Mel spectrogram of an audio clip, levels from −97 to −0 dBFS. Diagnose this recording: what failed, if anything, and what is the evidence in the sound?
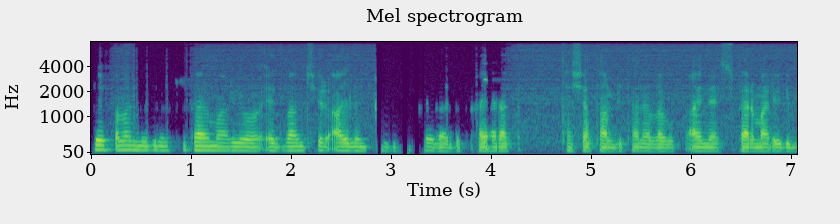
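The speech is suppressed in double talk, at the call-processing stage. The talker's speech dips sharply at 0.0–0.09 s, 0.49–1.0 s and 2.86–4.08 s, by roughly 20 to 30 dB at worst. The echo canceller likely mistook both voices for echo and turned everything down.

The other side's voice is leaking through at 0.2–0.46 s, 1.12–2.36 s, 2.59–2.87 s, 4.18–4.69 s and from 4.97 s to the end. It sits far below the speech, but is clearly louder around 2.6–2.9 s. This is likely residual loudspeaker echo the canceller failed to remove.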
